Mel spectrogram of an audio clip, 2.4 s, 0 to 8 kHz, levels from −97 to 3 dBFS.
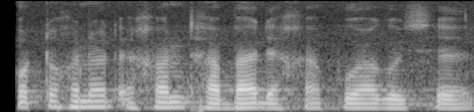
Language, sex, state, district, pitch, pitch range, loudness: Assamese, male, Assam, Kamrup Metropolitan, 125 Hz, 120-135 Hz, -19 LUFS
